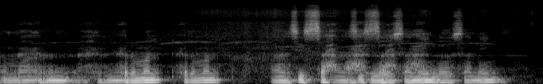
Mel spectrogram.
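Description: Throughout the speech, every sound returns about 0.7 seconds later as a flat, full-band repeat, a few decibels quieter, with no decay or room colour. This is a doubled audio track, likely from a second capture path or an edit holding two offset copies.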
